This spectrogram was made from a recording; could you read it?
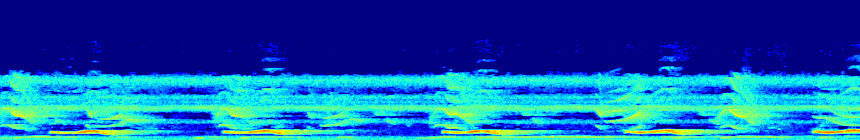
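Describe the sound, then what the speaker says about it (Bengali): An Asian koel calls again and again at a quiet riverside ashram by the Ganges and Ajay confluence, a clear rising whistle about every second and a half over soft background hum. "কোকিল ডাকছে।"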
